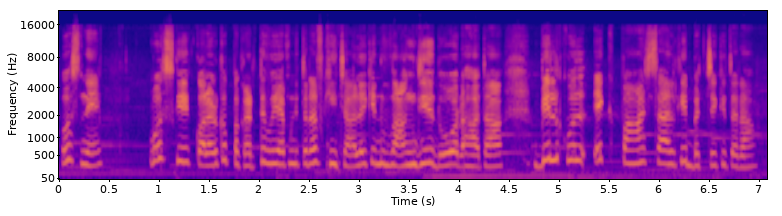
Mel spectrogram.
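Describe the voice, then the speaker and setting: High-voiced woman narrating a story. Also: moderate pace, faint music behind. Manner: lively, acting out every character. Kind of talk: storytelling reading of fan fiction.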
